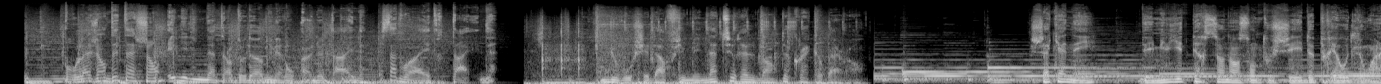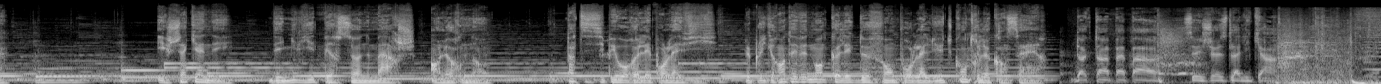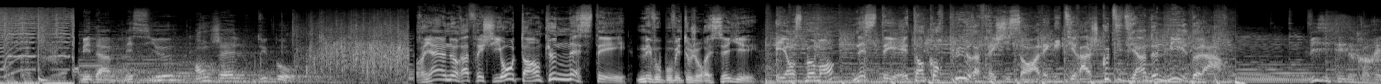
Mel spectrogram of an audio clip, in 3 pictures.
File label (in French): Voix FR, voix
